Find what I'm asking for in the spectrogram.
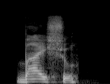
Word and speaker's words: baixo: The X in word 1 is pronounced sh. Listen and repeat it after the speaker. – Baixo.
